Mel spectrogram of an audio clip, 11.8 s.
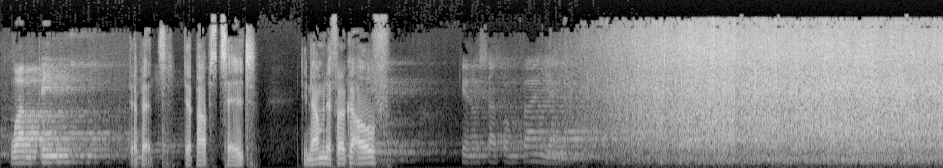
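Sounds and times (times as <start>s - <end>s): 
speech: 0.1s - 3.2s, 3.8s - 5.0s
large crowd applauding: 7.2s - 11.7s.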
